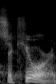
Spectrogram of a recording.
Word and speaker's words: Sekur: That's why you need a new privacy and cybersecurity application tool called Secure. It's spelled S-E-K-U-R.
